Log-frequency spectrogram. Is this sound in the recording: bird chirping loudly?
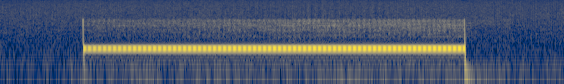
no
